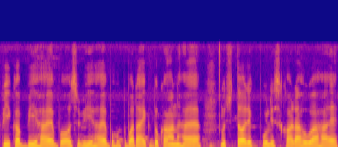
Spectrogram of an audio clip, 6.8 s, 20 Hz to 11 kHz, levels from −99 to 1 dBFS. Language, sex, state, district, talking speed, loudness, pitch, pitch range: Hindi, female, Bihar, West Champaran, 160 wpm, -17 LUFS, 155 Hz, 150-160 Hz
